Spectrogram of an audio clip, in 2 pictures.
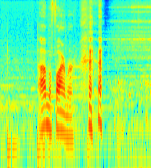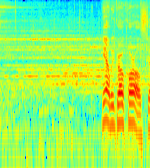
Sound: laughing

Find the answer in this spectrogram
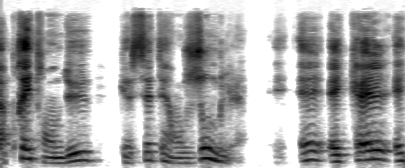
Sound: speaking French

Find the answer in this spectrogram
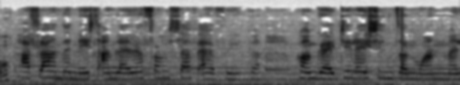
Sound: in foreign language

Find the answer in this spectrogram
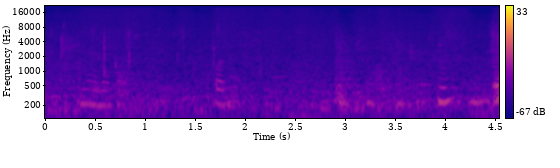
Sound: people chattering

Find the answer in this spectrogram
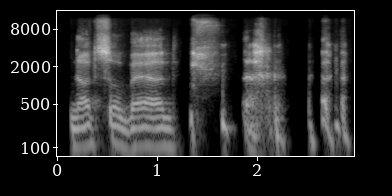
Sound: laughing

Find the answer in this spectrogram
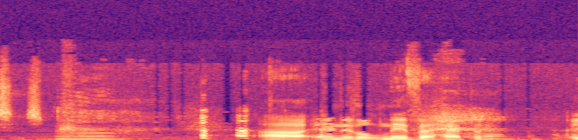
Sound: laughing

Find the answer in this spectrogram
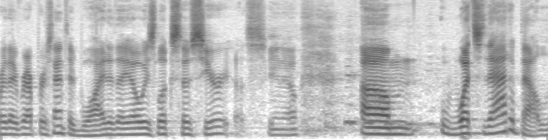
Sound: laughter

